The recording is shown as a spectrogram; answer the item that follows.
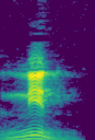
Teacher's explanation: izhar halqi dibacakan dengan jelas saja, nin, tanpa dipanjangkan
